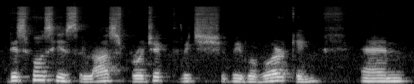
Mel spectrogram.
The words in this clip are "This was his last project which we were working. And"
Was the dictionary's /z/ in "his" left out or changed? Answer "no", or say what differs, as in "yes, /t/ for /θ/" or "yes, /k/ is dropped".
no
